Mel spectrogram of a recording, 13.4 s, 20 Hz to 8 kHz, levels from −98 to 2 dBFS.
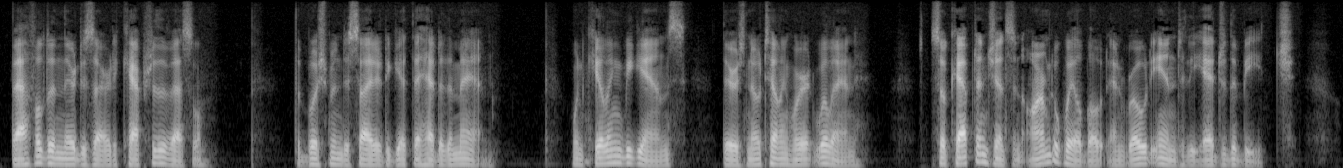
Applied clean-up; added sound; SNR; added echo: none; none; none; none.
